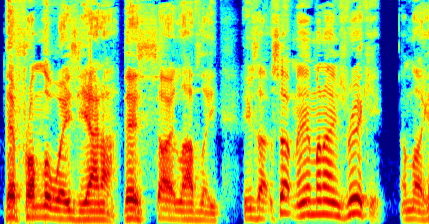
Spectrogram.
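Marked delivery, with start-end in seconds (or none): 2.7-3.9 lightly voiced friendly neighbor, pitched up. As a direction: imitate an upbeat, high-pitched new acquaintance. Acting the friendly American neighbor.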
